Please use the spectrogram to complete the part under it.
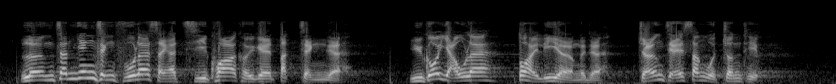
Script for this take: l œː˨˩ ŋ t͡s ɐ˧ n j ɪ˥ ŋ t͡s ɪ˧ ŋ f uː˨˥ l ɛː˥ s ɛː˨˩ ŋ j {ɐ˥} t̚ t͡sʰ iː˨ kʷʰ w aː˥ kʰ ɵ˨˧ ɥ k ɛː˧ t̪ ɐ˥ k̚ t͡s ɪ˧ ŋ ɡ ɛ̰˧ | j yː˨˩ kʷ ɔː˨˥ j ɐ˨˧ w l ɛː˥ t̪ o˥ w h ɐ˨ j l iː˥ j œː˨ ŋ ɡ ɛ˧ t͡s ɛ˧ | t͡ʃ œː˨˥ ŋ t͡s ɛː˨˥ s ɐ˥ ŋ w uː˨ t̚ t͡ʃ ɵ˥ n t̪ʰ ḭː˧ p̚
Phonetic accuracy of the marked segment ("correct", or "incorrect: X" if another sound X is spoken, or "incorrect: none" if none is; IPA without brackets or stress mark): incorrect: ɐ˨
